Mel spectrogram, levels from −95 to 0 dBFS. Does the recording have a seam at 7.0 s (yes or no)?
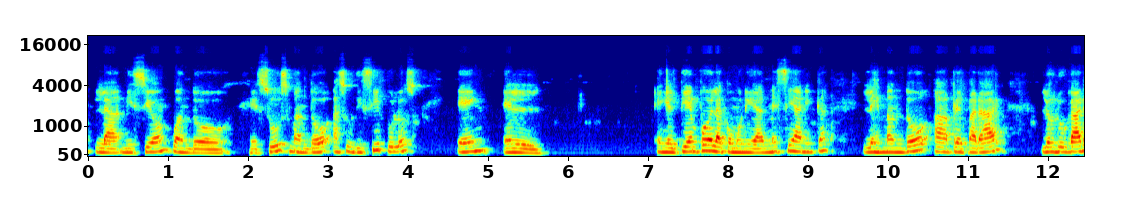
no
